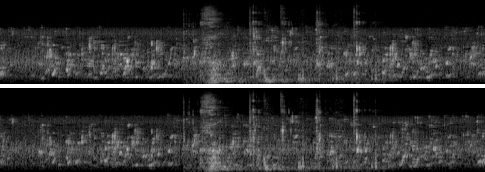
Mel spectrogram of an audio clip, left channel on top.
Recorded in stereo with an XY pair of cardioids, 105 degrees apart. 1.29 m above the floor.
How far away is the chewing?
About 3.5 m.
